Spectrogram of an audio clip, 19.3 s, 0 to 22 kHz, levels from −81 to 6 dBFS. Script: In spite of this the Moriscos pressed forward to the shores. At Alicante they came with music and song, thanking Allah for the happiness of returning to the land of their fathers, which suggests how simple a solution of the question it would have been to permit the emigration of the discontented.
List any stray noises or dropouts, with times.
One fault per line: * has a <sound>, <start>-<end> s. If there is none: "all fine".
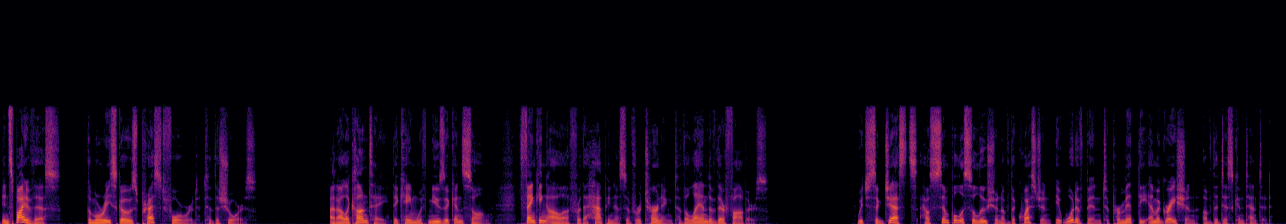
all fine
